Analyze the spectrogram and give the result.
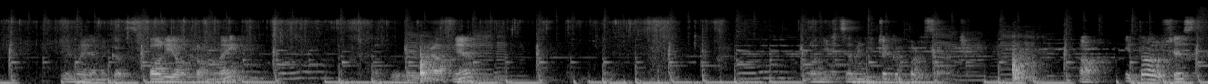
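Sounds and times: plastic wrapping crinkling: 0.0s - 8.8s
background music: 0.0s - 12.0s.

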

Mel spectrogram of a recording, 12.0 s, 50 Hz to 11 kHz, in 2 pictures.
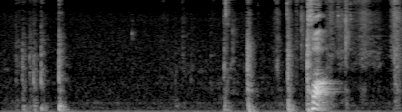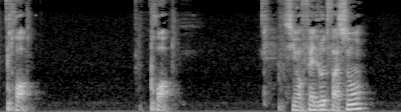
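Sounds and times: hands tapping on floor mat: 3.3s - 5.3s.

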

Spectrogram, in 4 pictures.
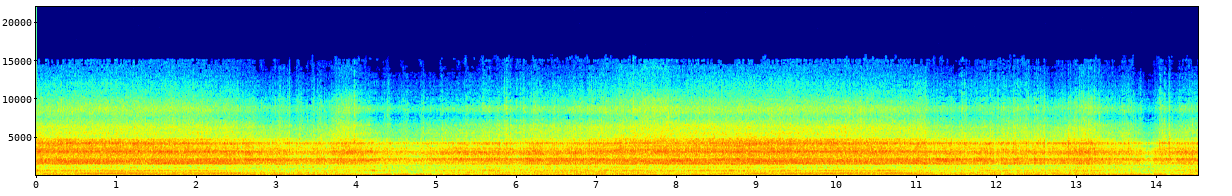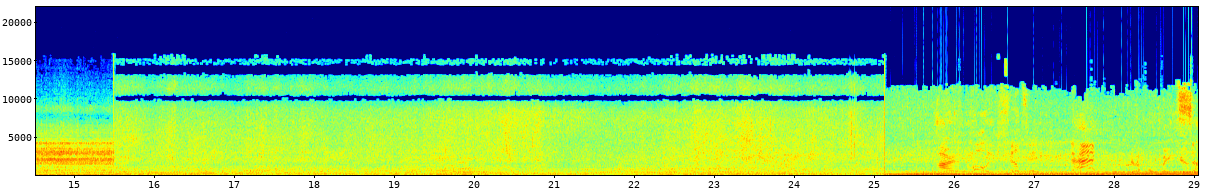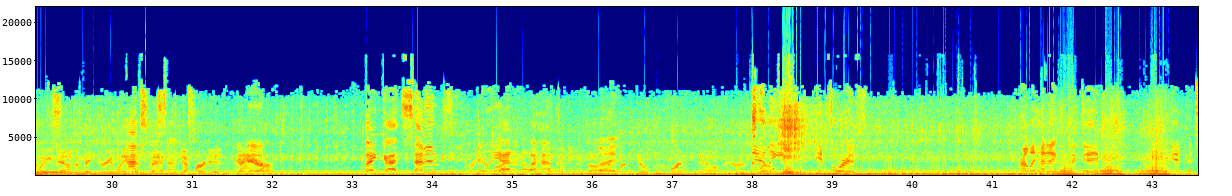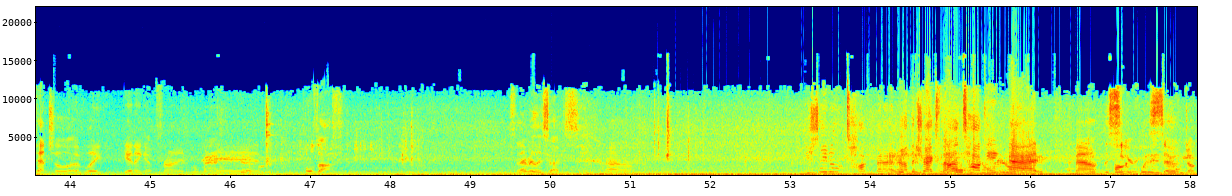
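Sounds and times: race car engines running hard: 0.0s - 58.0s
steady engine drone: 0.0s - 58.0s
woman talking: 25.8s - 27.8s, 33.2s - 36.4s, 38.0s - 39.4s, 41.3s - 42.4s, 43.2s - 47.4s, 49.5s - 51.2s, 53.1s - 58.0s.

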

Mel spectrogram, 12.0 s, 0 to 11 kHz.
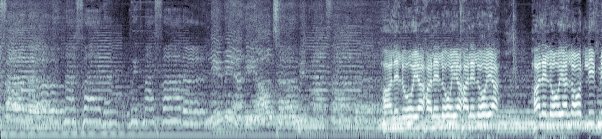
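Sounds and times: voices singing gospel song: 0.0s - 12.0s.

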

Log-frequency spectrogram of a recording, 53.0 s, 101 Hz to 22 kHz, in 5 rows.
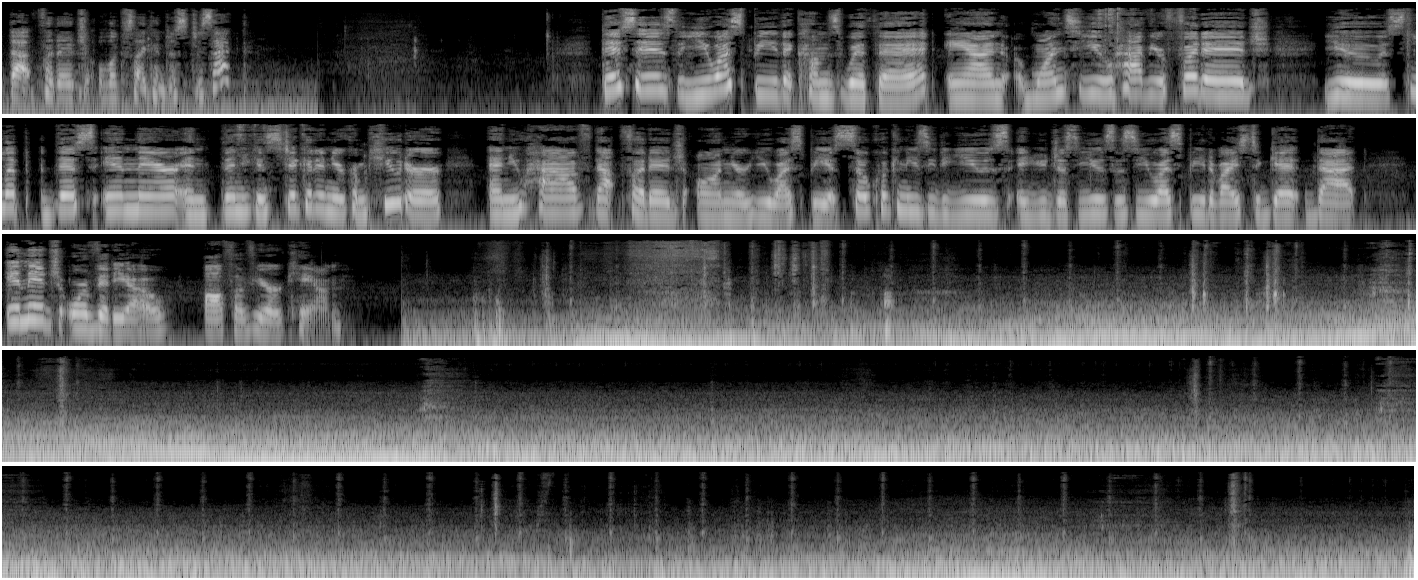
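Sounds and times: car engine: 0.0s - 14.6s, 24.1s - 53.0s
road rumble: 0.0s - 53.0s.

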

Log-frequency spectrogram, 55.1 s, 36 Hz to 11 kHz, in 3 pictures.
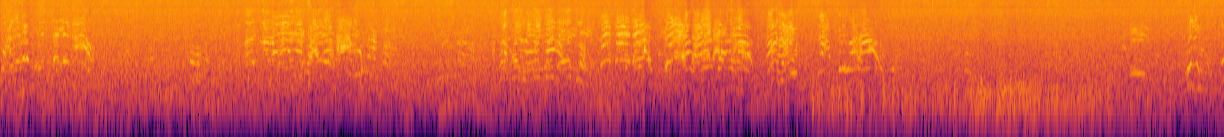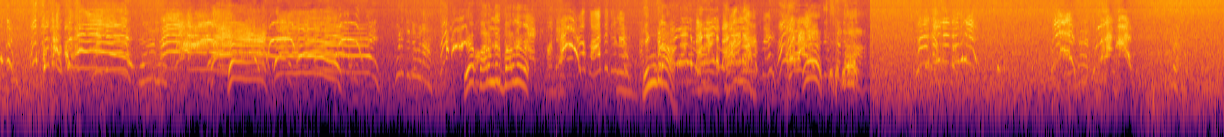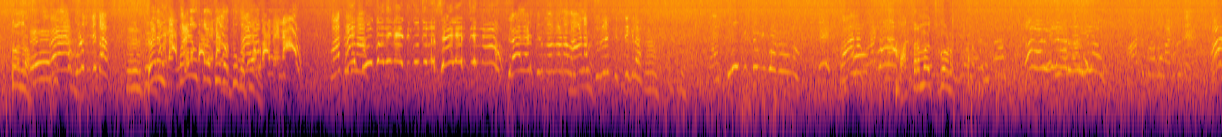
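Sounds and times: excited voices calling: 0.0s - 1.6s, 2.7s - 13.6s, 16.8s - 31.4s, 32.0s - 36.1s, 36.9s - 55.0s
water rushing and splashing: 0.0s - 55.0s.

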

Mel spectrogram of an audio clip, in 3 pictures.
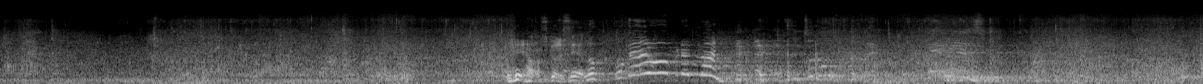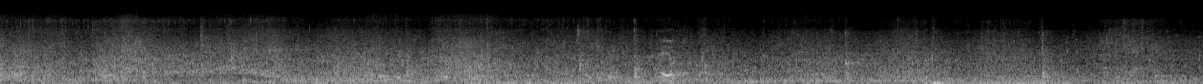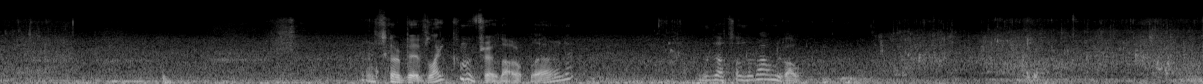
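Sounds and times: wading through shallow water: 0.0s - 27.8s, 30.1s - 36.0s.

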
